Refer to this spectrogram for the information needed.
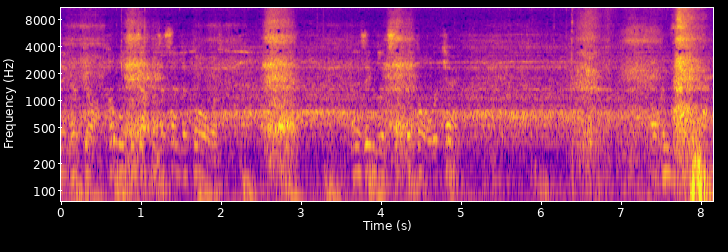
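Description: Heavy, tense breaths drawn in and pushed out every second or two by a person watching the 92nd minute of an England football match, over a steady low murmur like a broadcast or crowd.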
